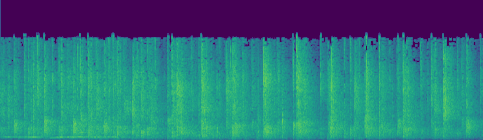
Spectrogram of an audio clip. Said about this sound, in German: Großen Applaus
